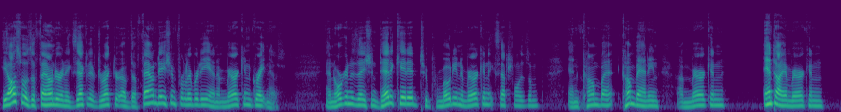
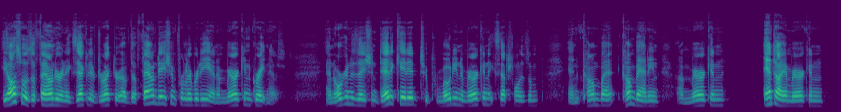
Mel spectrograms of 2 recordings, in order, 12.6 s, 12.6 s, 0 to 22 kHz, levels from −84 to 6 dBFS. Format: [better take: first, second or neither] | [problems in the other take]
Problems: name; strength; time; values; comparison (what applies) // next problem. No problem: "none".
first | thin; very; fading below 350 Hz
